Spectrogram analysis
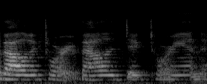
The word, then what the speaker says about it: valedictorian: I believe she was the valedictorian.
